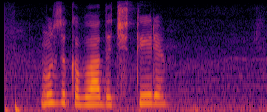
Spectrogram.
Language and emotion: Russian, neutral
